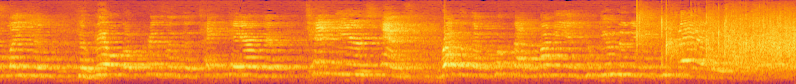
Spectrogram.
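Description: An elderly woman speaks with animation through a microphone in a large echoing hall.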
